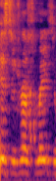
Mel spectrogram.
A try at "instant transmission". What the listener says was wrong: You're not even saying the thing right. You're saying instant transformation. No, you said transformation.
